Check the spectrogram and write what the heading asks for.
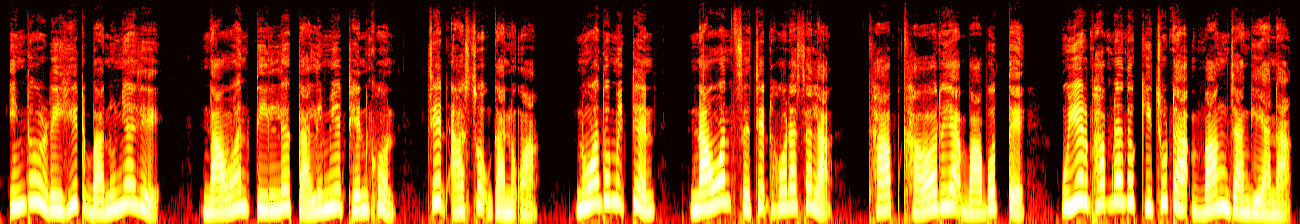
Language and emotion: Santali, fearful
